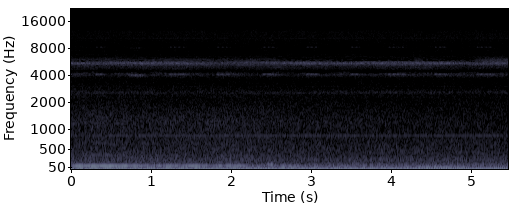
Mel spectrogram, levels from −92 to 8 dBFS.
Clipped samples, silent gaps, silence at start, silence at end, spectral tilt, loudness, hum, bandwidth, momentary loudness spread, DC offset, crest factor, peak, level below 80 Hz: under 0.1%; none; 0 s; 0 s; -4.5 dB/octave; -54 LUFS; none; 16 kHz; 7 LU; 0.3%; 14 dB; -38 dBFS; -56 dBFS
